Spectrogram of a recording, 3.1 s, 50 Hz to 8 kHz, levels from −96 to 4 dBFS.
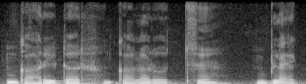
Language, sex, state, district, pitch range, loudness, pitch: Bengali, male, Tripura, West Tripura, 120-130 Hz, -16 LUFS, 130 Hz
